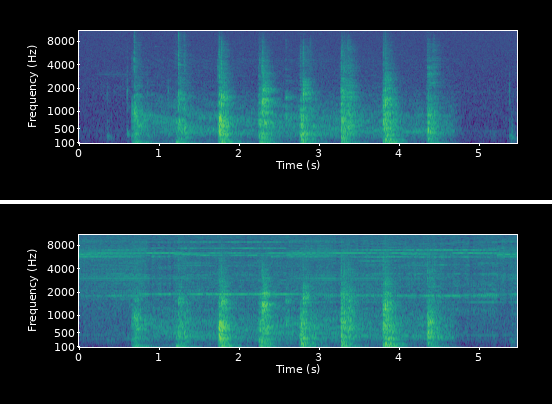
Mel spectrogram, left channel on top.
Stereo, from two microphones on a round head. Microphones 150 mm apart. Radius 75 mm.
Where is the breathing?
I don't hear breathing.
